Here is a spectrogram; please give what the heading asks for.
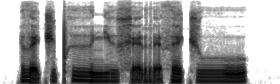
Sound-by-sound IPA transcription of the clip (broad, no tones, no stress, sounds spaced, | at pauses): ð ɛ̰ t͡ʃ ɨ pʰ ɨː nʲ ɨː x ɛ̰ r ɛ̰ θ ɛ t͡ʃ uː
